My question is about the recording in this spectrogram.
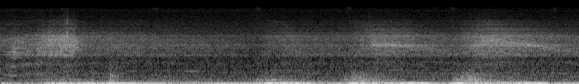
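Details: Audi TT Mk1 after replacing a faulty ignition coil: engine catches and revs up cleanly in smooth, even blips with no misfire stumble; sounds healthy, though another fault may remain in the boost system.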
